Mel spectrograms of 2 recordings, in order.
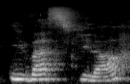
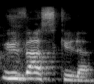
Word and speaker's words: Jyväskylä: So I'm going to ask everybody in the room here to teach you how to say Jyväskylä. Jyväskylä. No, we don't have enough time. Jyväskylä. Brilliant. I think we all pronounce it differently.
